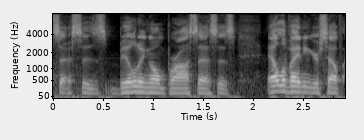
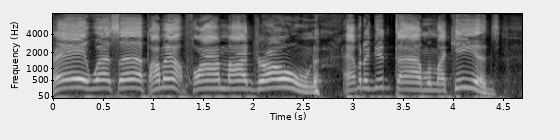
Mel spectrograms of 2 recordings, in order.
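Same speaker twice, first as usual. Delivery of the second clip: put-on very high, pitched-up southern accent and vernacular; 9 semitones higher, 4 dB louder than usual. Retelling a phone call, the speaker imitates a plumber friend's reply in a Southern accent. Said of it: "in his southern vernacular".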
